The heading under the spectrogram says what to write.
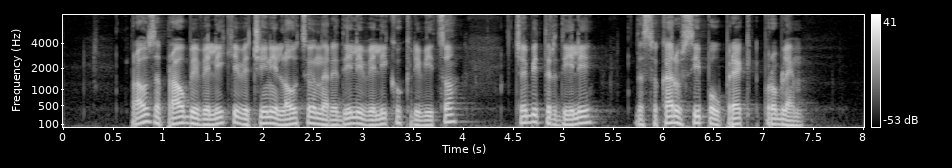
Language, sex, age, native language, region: Slovenian, male, 18-29, Slovenian, Coastal Karst region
